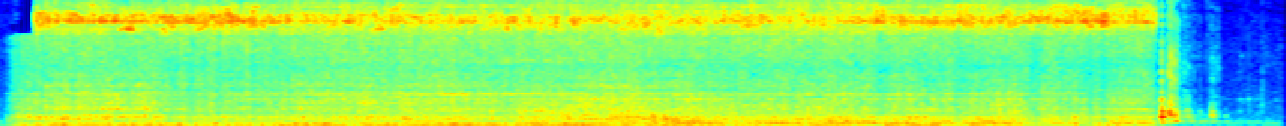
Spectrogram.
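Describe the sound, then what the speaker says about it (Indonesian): A toy helicopter being played with indoors gives a continuous high-pitched whirring buzz, steady and close for about seven seconds before cutting off abruptly. "yang ini ternyata helikopter"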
